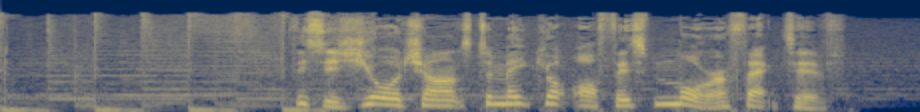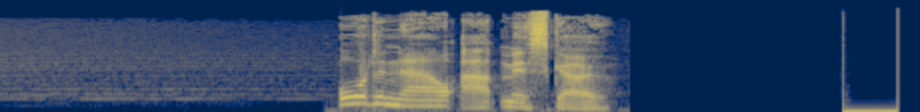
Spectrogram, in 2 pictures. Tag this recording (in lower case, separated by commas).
speech, music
